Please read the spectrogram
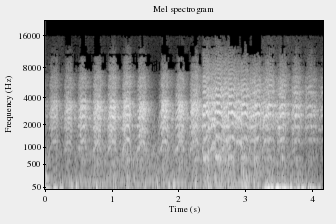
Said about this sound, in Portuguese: que é o som do periquitão maracanã, e que muitos conhecem nessa região aqui como maritaca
